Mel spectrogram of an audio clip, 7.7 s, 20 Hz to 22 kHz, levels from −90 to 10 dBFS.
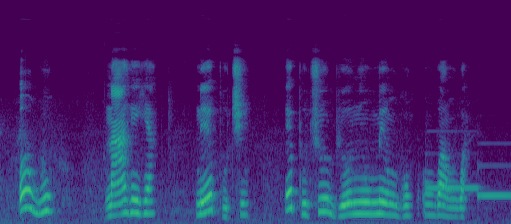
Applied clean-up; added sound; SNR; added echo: none; Subway, metro, underground; 17 dB; none.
